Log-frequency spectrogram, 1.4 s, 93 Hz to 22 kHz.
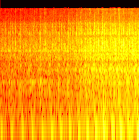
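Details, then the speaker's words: Ticking idle on a 2010 Honda TMX155 single-cylinder motorcycle before repair: quick even thump with a light metallic tick up top, plus a whine in neutral; engine noisy before adjustment. "Okay so yun Oh narinig niyo at yun yung andar niya kanina mga ka- bro maingay"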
